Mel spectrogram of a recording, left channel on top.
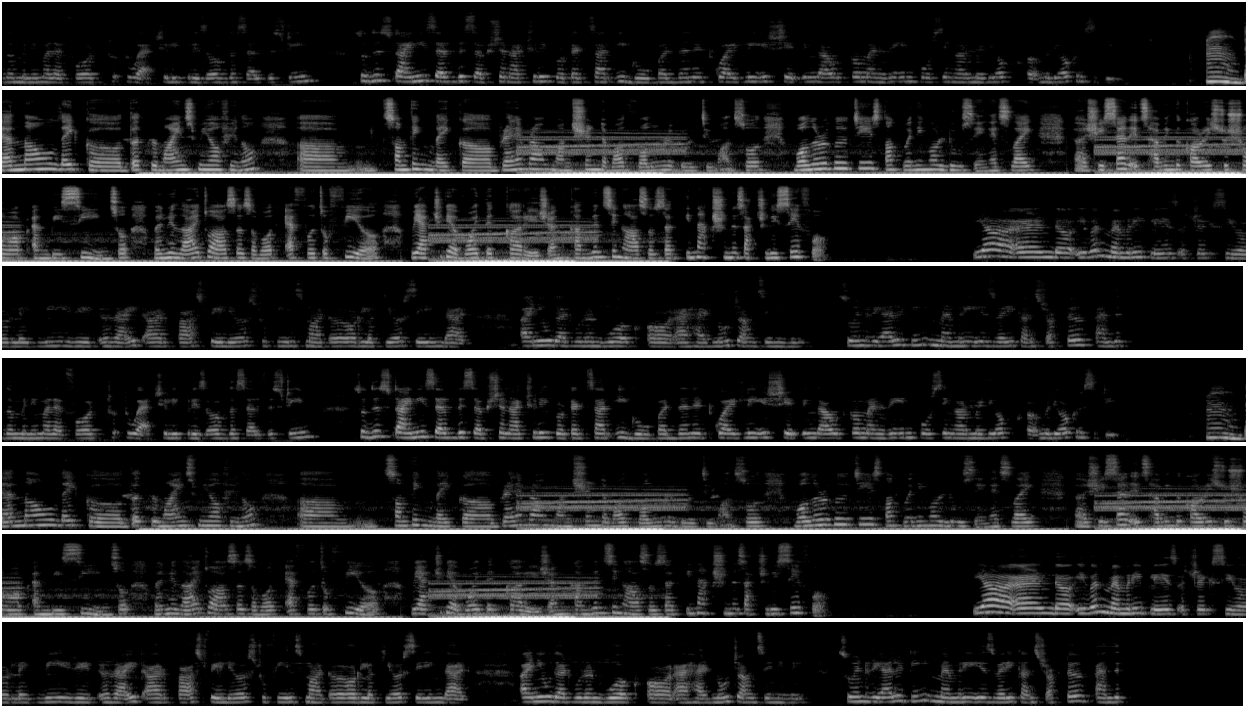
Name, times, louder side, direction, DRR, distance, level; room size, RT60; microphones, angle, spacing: voice 1, 0.0-11.1 13.7-13.8 34.6-45.3 45.7-48.5, right 5 dB, 45° right, 0.5 m, -36 dB
voice 2, 12.0-33.1, left 6 dB, 70° left, 0.5 m, -31 dB
sound 1, 13.8-17.3 17.6-23.1 23.4-28.8 29.1-31.5, equal, 15° left, 0.5 m, -15 dB
2.7 x 2.7 x 3.1 m
head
